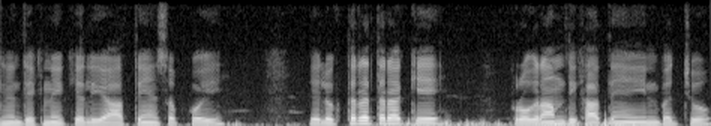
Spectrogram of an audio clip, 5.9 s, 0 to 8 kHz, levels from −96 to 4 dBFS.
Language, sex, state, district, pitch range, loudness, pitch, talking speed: Hindi, male, Chhattisgarh, Kabirdham, 135-150 Hz, -15 LUFS, 145 Hz, 180 wpm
